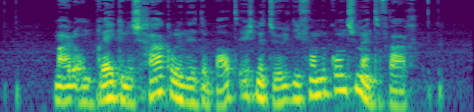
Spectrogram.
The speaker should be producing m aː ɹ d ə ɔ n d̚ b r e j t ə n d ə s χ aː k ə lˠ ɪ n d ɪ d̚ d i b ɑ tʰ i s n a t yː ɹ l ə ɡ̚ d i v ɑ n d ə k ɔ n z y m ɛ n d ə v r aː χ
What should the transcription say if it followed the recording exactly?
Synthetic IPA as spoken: m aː ɹ d ə ɔ n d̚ b r e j k ə n d ə s χ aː k ə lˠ ɪ n d ɪ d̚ d e b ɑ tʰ ɪ s n a t yː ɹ l ə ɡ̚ d i v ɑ n d ə k ɔ n z y m ɛ n t ə v r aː χ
